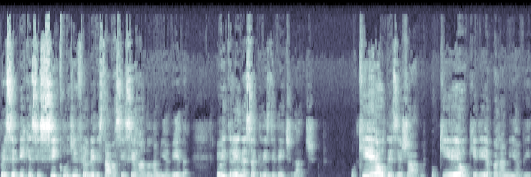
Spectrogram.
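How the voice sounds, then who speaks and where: A woman's plain, everyday voice with lively intonation. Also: big swings in loudness. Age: 60s. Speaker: retired nurse, aging coach. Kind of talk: online masterclass lecture.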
